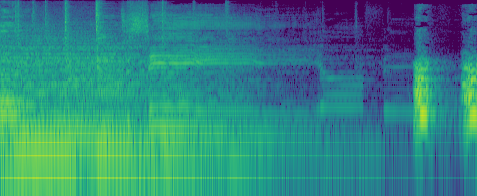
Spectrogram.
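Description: Music with sustained tones winds down and fades, then a dog barks twice, close and loud, the two sharp barks about half a second apart.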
